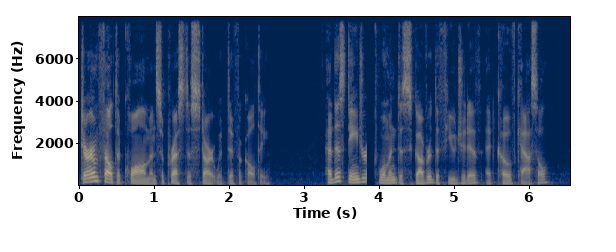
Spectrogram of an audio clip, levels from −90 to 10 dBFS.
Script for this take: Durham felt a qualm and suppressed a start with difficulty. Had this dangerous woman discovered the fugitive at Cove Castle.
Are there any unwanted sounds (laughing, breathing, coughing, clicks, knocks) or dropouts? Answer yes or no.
yes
